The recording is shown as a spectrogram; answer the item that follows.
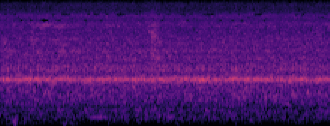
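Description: Steady background hiss with a faint, even high-pitched whine running through it, and no distinct events.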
